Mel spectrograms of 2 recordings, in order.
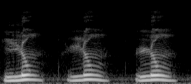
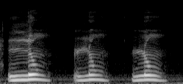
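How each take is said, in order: First: Long louder, nasal French on; French nasal long, together. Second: Long said louder, nasal French on. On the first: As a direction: chant long with a good breath. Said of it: "let's do it once together with a good breath". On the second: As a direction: punch the nasal long loudly. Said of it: "into long with a L". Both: Shown as a demonstration.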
